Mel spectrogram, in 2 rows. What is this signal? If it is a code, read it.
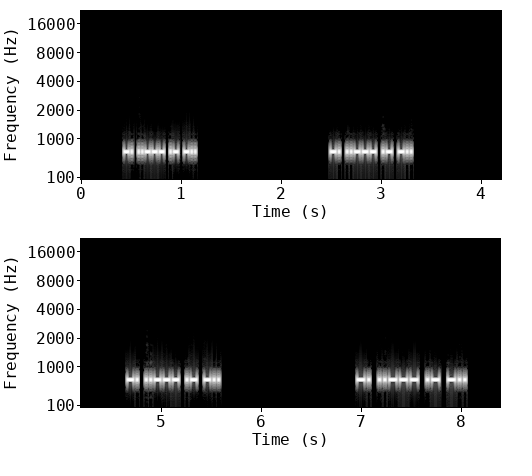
Morse code, heard as a keyed tone, about 62 wpm, 700 Hz. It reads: N2AD N2AD N2AD N2AD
